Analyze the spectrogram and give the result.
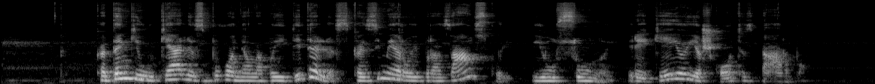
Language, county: Lithuanian, Vilnius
